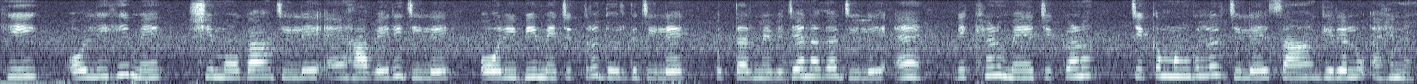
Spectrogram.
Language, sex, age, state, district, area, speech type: Sindhi, female, 30-45, Rajasthan, Ajmer, urban, read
